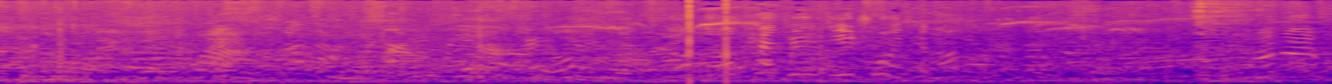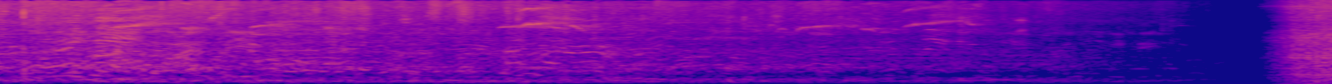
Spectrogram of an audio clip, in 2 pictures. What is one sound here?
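A crowd murmurs and chatters outdoors in the distance.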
